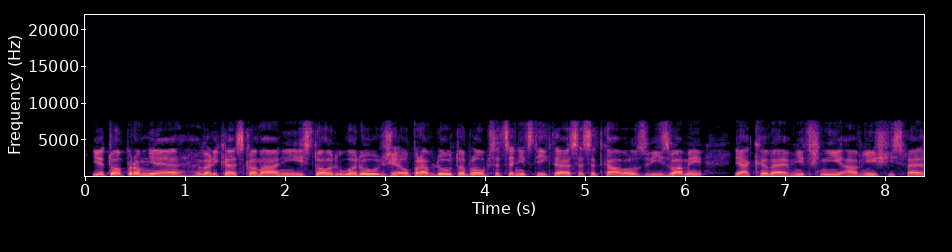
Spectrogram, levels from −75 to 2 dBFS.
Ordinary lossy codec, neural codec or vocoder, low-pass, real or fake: none; codec, 16 kHz, 4.8 kbps, FACodec; none; fake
